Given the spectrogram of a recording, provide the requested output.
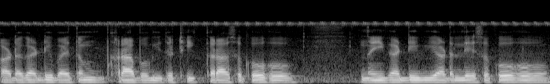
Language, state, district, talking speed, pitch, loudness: Haryanvi, Haryana, Rohtak, 195 wpm, 100 Hz, -14 LUFS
